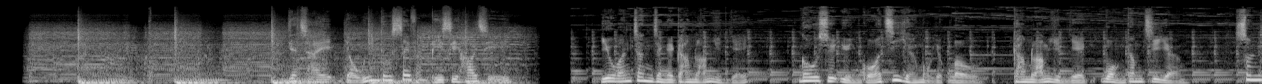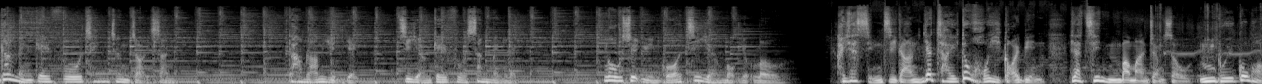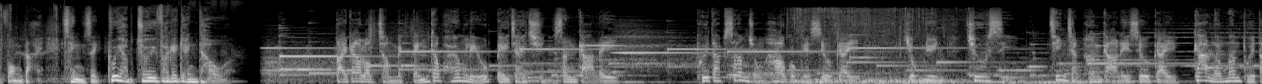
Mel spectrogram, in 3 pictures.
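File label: Canto Tvc, Cantonese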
